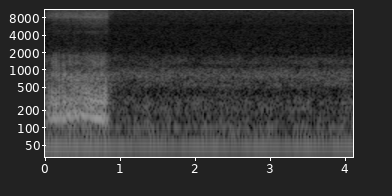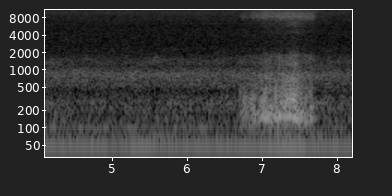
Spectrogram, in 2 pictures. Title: Snoring doggo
